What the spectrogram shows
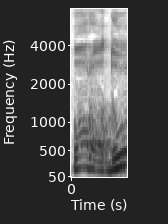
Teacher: মধ্য তাবাই এক আলিফ টানে পড়তে হবে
